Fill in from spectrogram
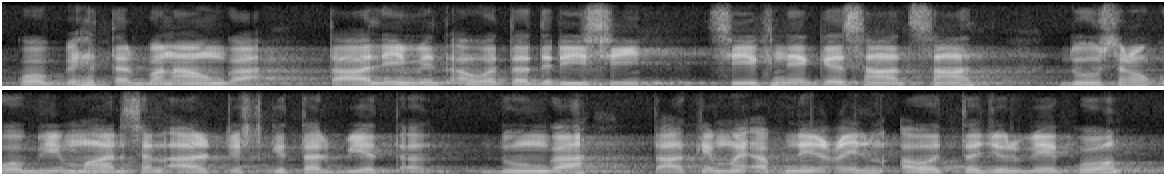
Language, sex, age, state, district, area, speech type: Urdu, male, 18-30, Uttar Pradesh, Balrampur, rural, spontaneous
